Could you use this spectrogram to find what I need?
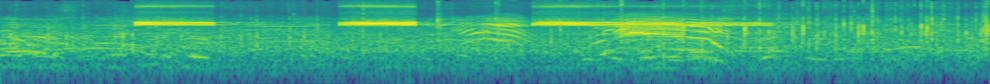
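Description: A referee's whistle blows several short, shrill blasts.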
